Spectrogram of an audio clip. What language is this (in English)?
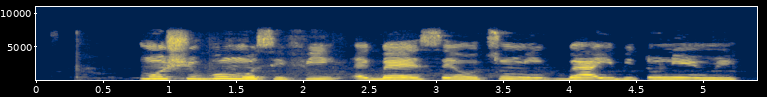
Yoruba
